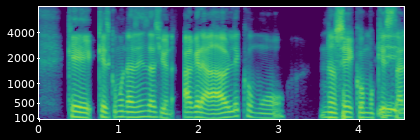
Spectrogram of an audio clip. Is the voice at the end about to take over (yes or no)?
no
